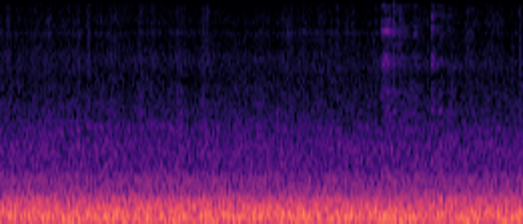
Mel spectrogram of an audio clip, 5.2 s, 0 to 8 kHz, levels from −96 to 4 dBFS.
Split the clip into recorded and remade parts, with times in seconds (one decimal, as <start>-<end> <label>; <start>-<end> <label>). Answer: 0.0-2.6 remade; 2.6-3.3 recorded; 3.3-5.2 remade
